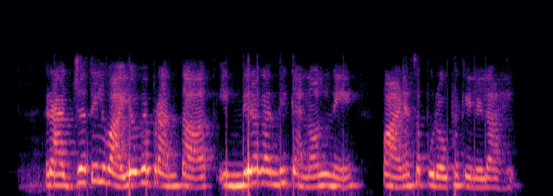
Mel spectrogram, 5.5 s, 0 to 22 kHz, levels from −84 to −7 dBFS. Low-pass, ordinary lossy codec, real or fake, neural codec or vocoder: 7.2 kHz; Opus, 16 kbps; fake; vocoder, 44.1 kHz, 128 mel bands every 512 samples, BigVGAN v2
